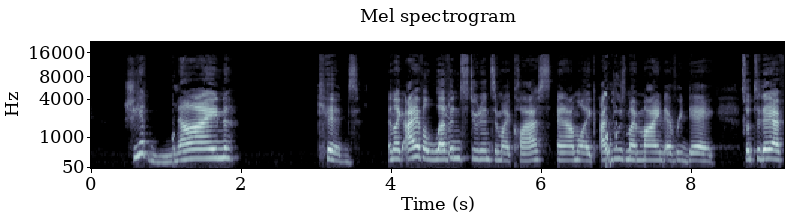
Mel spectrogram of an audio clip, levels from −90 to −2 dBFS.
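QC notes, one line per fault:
1.07 to 8.73 s, corrupt frame decoded: short blips and noise bursts at 1.07–1.13 s, 4.71–4.78 s, 6.85–7.02 s and 8.69–8.73 s, where damaged compressed frames were still played. Misread gains and codes put energy at wrong frequencies. The 6.85 s burst spans several frames and is loudest, near -10 dBFS, against roughly -20 to -25 dBFS for the others.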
